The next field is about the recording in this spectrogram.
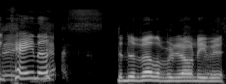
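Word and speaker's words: Kena: It is Kana, Bridge of Spirits, not Kina, Bridge of Spirits.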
